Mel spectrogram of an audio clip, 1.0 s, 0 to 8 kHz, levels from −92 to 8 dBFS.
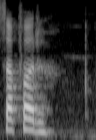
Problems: none marked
